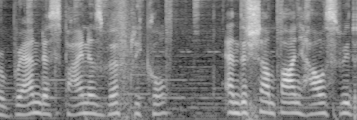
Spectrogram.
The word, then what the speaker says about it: Veuve Clicquot: Let's get the pronunciation right. It's Veuve Clicquot.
